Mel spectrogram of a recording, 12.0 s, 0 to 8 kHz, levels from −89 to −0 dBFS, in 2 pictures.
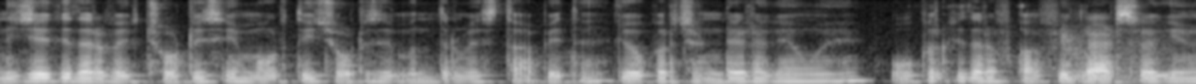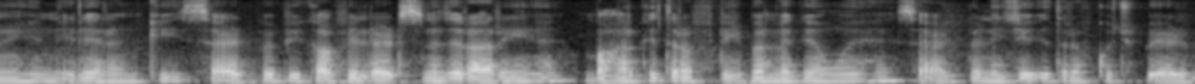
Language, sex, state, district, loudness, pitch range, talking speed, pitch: Hindi, male, Bihar, Gaya, -21 LUFS, 105-115 Hz, 270 wpm, 110 Hz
